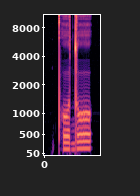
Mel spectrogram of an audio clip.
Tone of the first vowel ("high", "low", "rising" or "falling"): low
